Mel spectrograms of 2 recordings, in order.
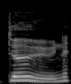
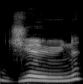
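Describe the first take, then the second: First: The word begins with a plain hard D sound. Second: The word begins with a clear J sound. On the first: "it's not Dune" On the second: "It's not June"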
